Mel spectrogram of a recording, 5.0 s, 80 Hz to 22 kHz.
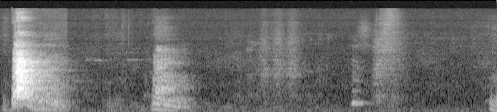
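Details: Young Bull Terrier at its first bottle feeding lets out a loud, sharp yelp, then a shorter whine about 1.5 seconds later. A faint squeak and a brief high sound follow in a quiet room.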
